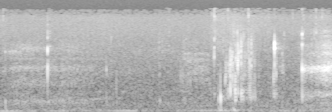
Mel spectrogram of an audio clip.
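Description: sipping coffee

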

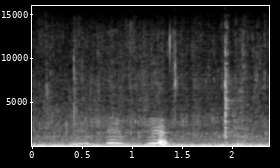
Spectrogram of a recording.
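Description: food sizzling

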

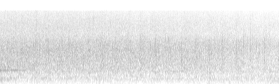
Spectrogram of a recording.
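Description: audience applause

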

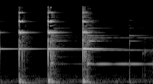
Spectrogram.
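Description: glasses clinking

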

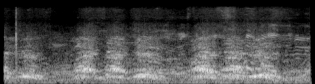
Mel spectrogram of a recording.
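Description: demonstration crowd chanting slogans

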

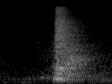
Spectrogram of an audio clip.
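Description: sneeze

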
